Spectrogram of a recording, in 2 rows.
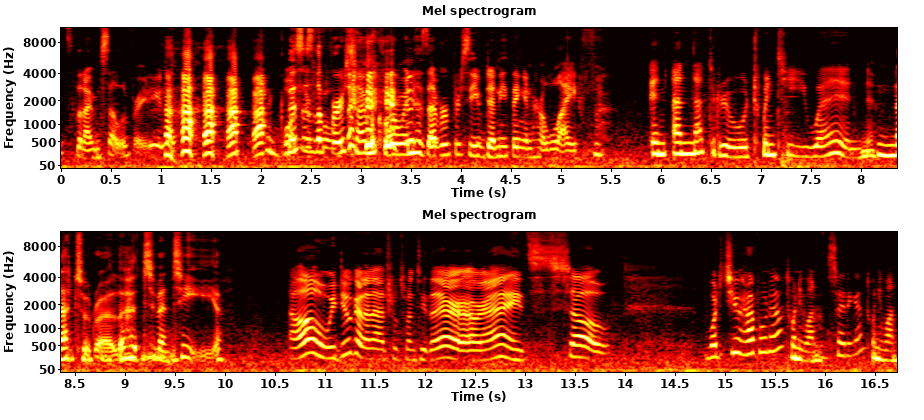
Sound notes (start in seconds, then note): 1.0 laughter; 8.9 chuckles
